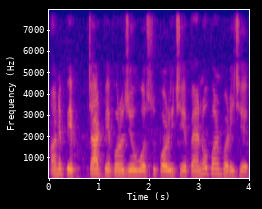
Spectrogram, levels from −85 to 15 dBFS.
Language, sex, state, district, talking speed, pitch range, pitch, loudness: Gujarati, female, Gujarat, Gandhinagar, 180 wpm, 210-235 Hz, 220 Hz, -18 LUFS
